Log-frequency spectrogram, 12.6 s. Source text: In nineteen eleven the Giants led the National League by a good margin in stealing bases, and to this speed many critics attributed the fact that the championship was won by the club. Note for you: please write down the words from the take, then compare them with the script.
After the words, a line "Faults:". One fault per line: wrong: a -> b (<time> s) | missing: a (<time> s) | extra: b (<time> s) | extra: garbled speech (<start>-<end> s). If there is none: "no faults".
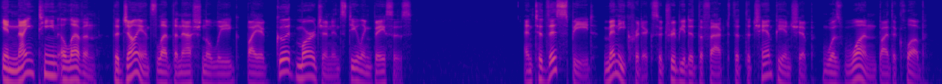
In nineteen eleven the Giants led the National League by a good margin in stealing bases, and to this speed many critics attributed the fact that the championship was won by the club.
Faults:
no faults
